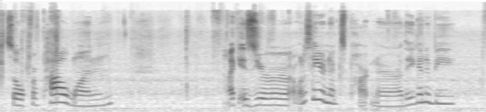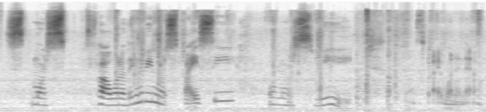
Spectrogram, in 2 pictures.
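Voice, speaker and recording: Speaking at a medium pitch and a moderate pace, a woman swings her pitch very widely. She leaves long, frequent pauses over noticeable background noise. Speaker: tarot reader. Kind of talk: tarot reading livestream. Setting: livestream. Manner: halting, self-correcting.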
